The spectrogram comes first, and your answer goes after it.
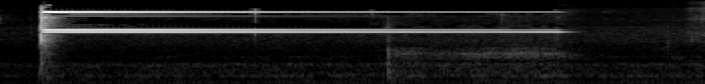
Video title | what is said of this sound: Fake Silver at an all time high. How to become a pro at spotting fake coins. | has the best ping out of any silver coin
